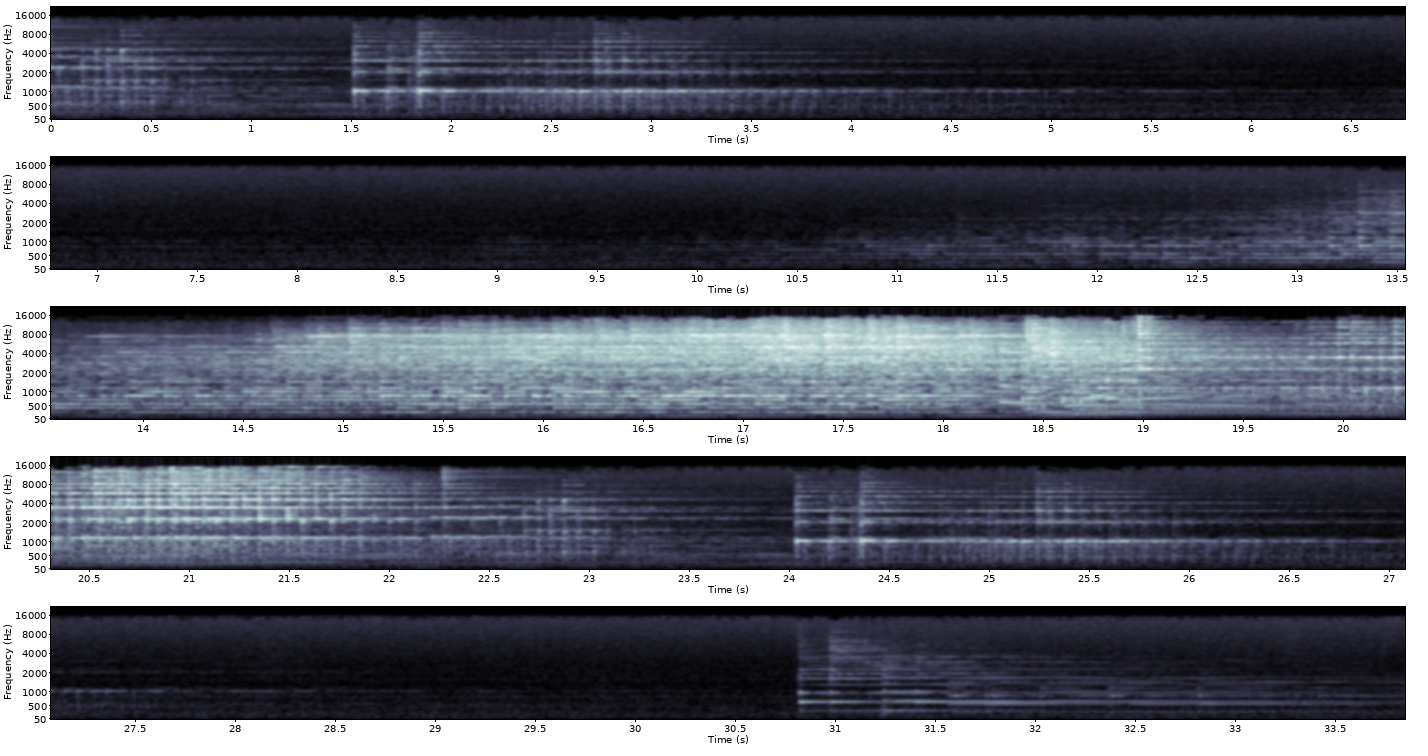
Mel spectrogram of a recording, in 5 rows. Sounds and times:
Inside, large room or hall: 8.8 - 29.4
Musical instrument: 10.9 - 27.4.

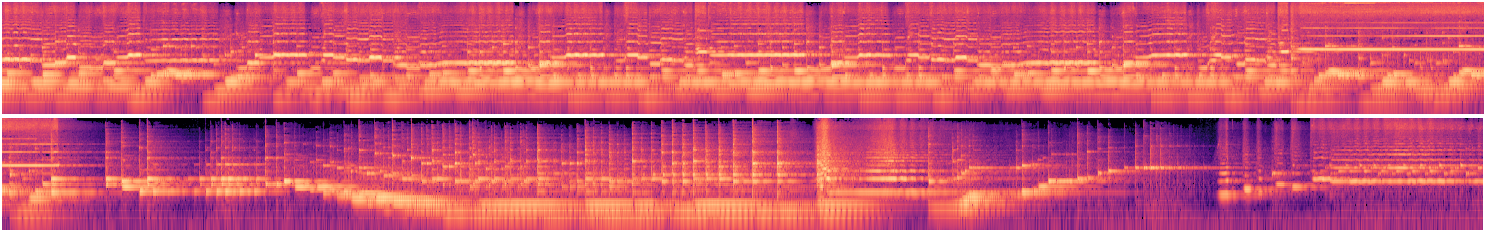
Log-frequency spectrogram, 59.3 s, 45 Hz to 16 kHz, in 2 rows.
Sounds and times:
Marimba, xylophone: 0.0 - 59.2.

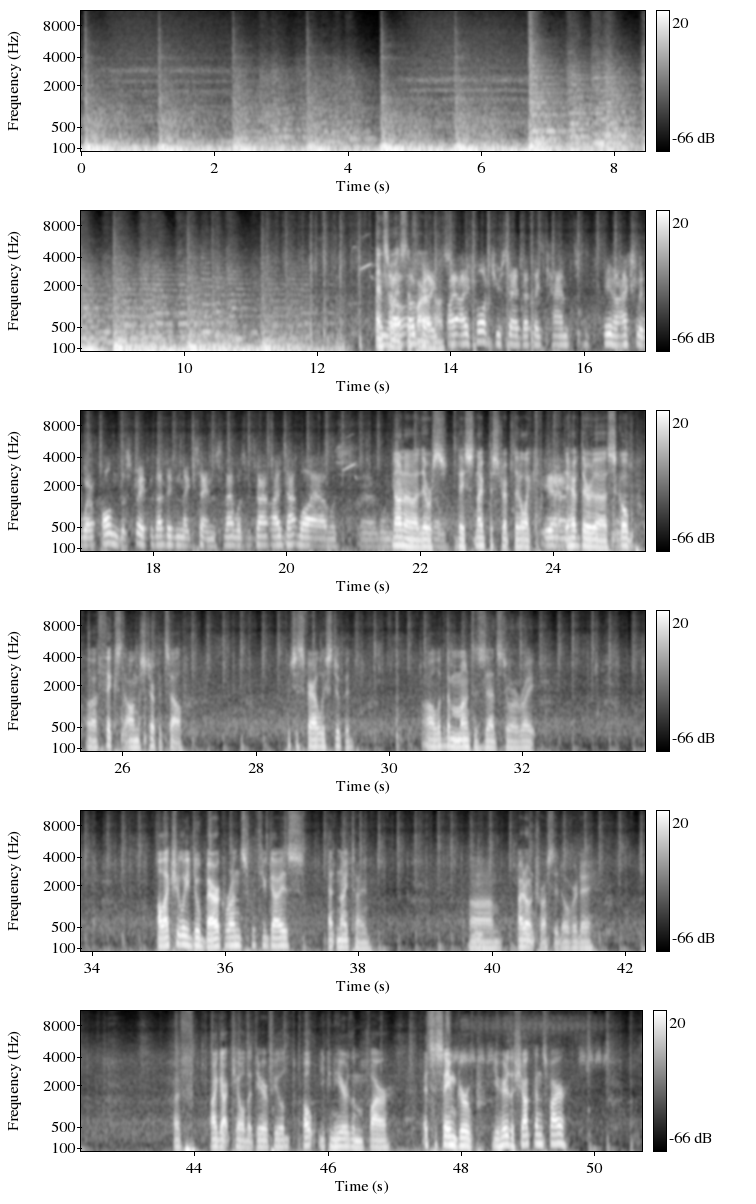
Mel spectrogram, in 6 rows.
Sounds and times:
Speech: 12.9 - 26.9, 28.5 - 29.5, 30.5 - 32.3, 35.0 - 38.2, 39.7 - 41.6, 43.7 - 49.7.

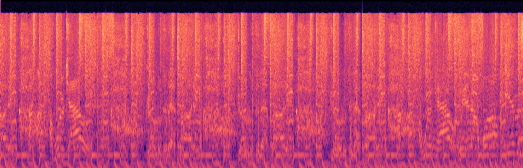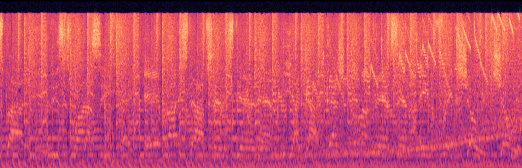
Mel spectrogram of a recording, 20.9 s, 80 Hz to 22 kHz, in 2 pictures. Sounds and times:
Music: 0.0 - 20.9.

